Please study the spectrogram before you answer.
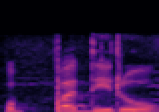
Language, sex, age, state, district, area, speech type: Kannada, female, 18-30, Karnataka, Mandya, rural, read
